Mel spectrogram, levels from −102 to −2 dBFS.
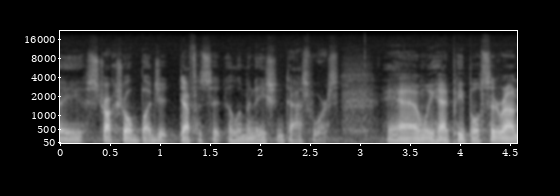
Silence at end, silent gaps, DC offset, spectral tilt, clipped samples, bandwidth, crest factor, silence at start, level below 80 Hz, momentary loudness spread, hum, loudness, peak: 0 s; none; under 0.1%; -6 dB/octave; under 0.1%; 16 kHz; 22 dB; 0 s; -58 dBFS; 15 LU; none; -31 LUFS; -8 dBFS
